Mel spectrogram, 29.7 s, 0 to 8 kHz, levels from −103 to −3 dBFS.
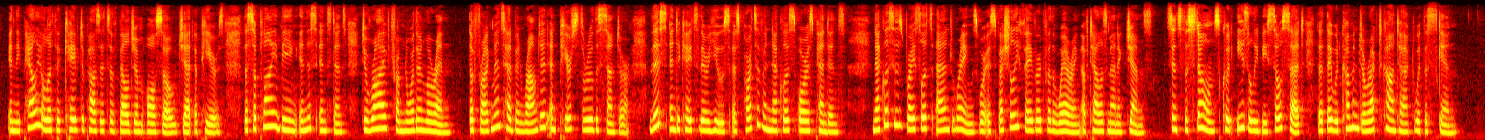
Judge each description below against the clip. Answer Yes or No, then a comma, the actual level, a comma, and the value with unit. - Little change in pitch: No, average, 3.5 semitones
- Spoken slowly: No, average, 145 wpm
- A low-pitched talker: No, high, 210 Hz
